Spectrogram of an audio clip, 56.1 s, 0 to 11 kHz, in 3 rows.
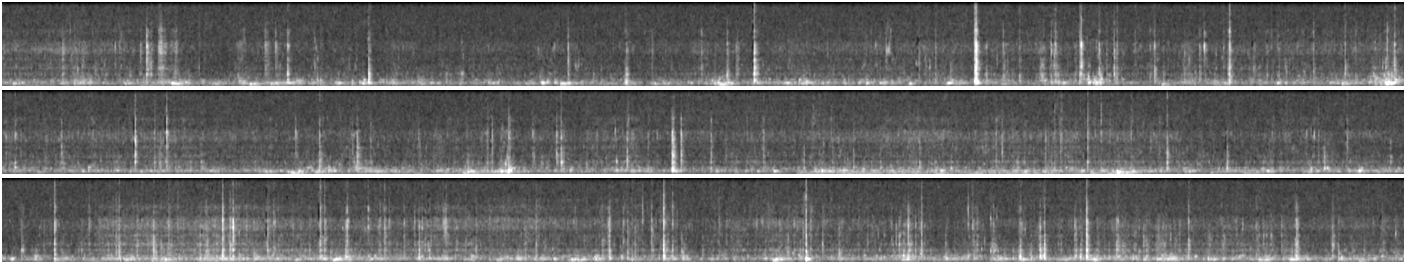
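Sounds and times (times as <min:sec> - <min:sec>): steady underwater hum: 0:00.0 - 0:56.0
sharp underwater clicks and knocks: 0:00.7 - 0:06.3, 0:07.1 - 0:21.6, 0:22.4 - 0:56.0.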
